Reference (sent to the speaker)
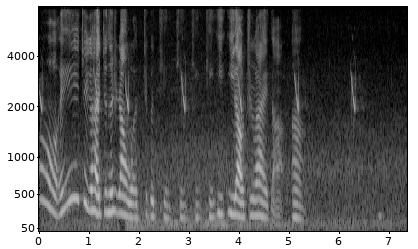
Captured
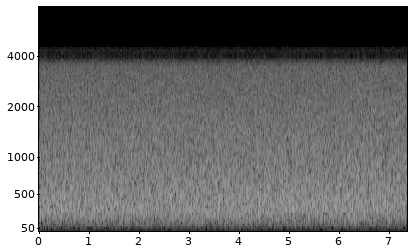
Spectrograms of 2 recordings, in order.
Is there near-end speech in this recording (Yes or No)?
No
